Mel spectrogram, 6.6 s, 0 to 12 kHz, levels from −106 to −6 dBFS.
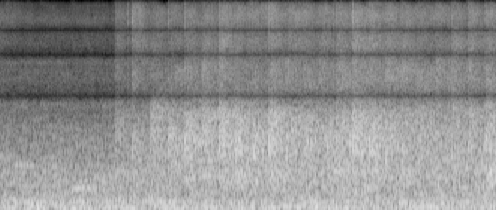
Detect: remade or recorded remade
